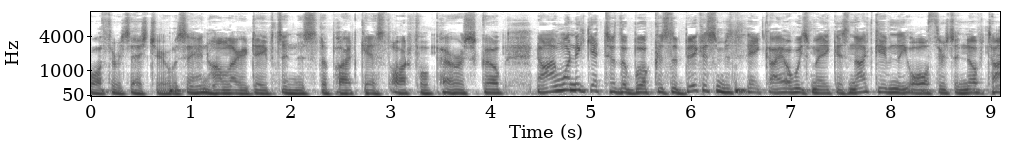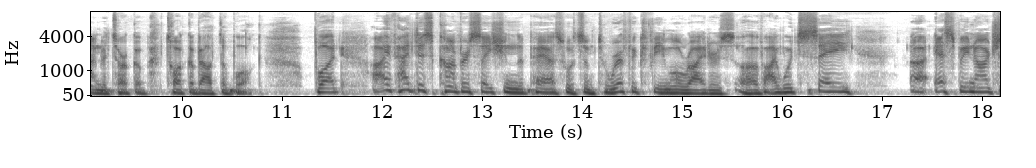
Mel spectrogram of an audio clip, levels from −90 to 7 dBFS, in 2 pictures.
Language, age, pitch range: English, 60-79, 130-170 Hz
